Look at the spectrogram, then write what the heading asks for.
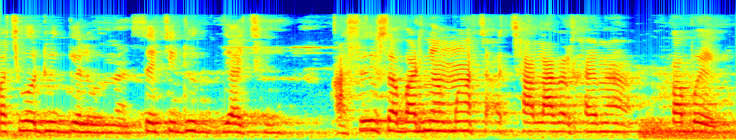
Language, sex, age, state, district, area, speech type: Maithili, female, 60+, Bihar, Supaul, rural, spontaneous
